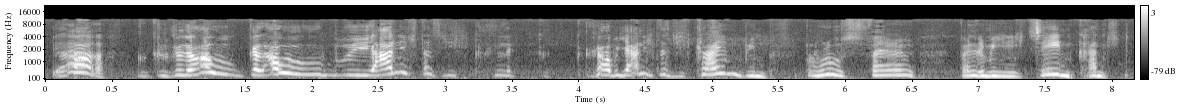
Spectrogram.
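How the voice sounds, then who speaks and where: A man voicing a cheeky, boastful little kobold in a children's radio play, squeaky and stammering over repeated words. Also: animated, takes it slowly, pushed and bright, full character voice.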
